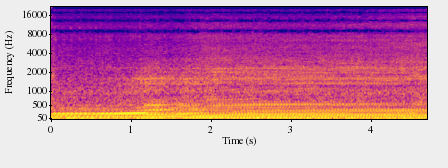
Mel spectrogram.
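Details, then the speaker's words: 1967 Mustang fastback (Shelby GT500 style) V8 after valve lash correction (driver side had lash, passenger side zero): strong smooth pull, pitch rising evenly with throttle, no misses; sounds healthy, not yet test driven. "I really don't know but I know she sounds healthy now and uh it needs to be test drove to see if it runs is healthy as it sounds"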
